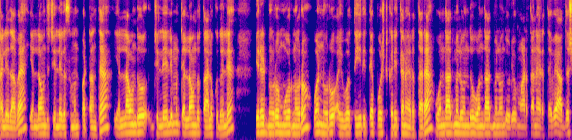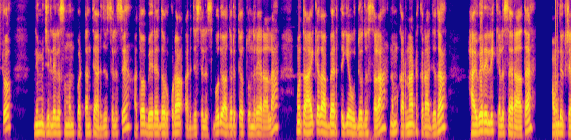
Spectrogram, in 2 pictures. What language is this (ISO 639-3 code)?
kan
